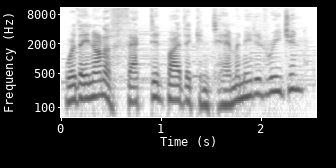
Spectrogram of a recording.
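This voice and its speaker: A man's voice: a little high, very animated, brisk, a bit bright. A man playing a curt, serious young forest watcher in a video game, blunt and businesslike. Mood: questioning, skeptical. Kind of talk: video game character dialogue. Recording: game music under the voice.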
